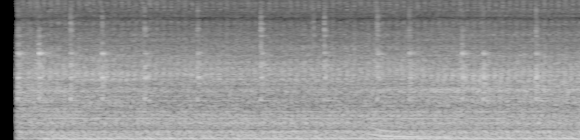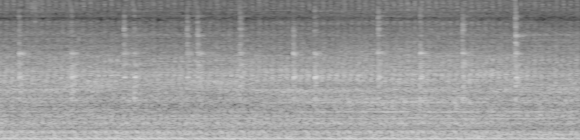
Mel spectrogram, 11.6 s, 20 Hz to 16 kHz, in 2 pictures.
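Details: 2015 GMC Yukon at idle: sharp metallic tick about every half second over a steady idle; the noise is attributed to a bad starter.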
